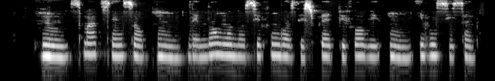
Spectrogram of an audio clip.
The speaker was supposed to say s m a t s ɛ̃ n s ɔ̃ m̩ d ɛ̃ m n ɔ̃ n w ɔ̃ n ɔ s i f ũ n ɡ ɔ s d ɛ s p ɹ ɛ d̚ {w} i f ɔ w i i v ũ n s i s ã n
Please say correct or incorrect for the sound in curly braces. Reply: incorrect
